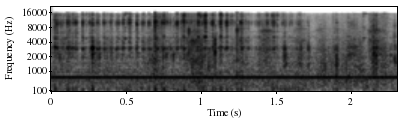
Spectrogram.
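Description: Faint small clicks and rubbing of a knob-headed M10 screw being turned by hand to fasten a light's metal mounting bracket onto the top of a stand, under a faint steady high whine.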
